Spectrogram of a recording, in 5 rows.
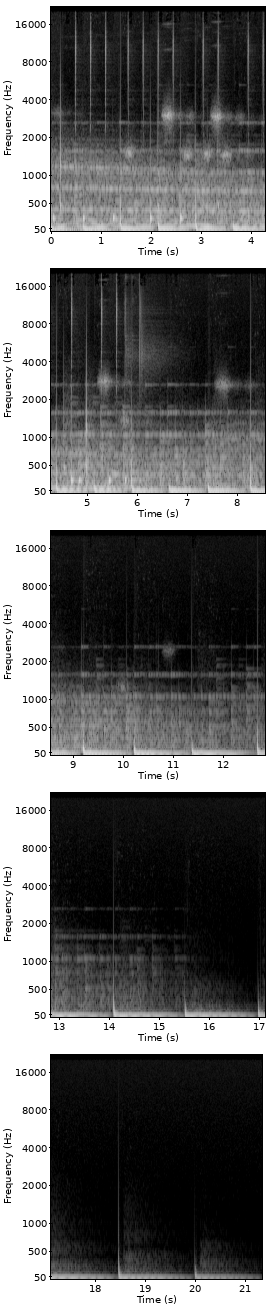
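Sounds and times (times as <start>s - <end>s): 
ambience: 0.0s - 16.1s.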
